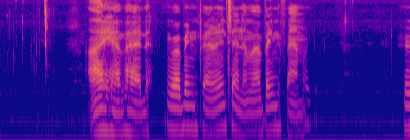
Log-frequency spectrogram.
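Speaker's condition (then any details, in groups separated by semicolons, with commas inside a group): Cerebral palsy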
